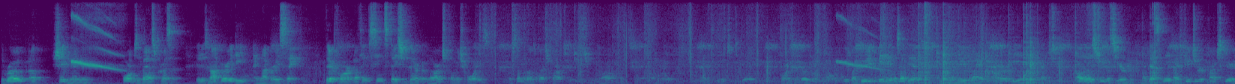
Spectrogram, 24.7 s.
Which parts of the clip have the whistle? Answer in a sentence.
You can hear the whistle from 1.4 to 2.5 s and from 16.7 to 17.7 s.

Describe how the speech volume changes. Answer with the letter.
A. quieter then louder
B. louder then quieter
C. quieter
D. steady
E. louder
A.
